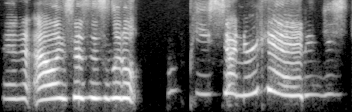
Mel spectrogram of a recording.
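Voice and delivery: high, choked-up gushing; tearing up. Real, not acted. Fan describing Alex's wedding look, real tearing up. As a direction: let it climb as if about to cry. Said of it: "I'm gonna cry. I'm, like, tearing up".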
